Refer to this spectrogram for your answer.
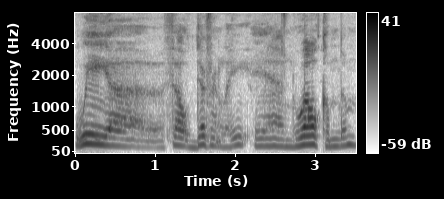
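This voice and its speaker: At a very slow pace, a man with an American accent speaks in a dark, mellow tone. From California. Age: 80s+. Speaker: ex-Marine and former resort owner. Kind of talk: casual chat. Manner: halting.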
